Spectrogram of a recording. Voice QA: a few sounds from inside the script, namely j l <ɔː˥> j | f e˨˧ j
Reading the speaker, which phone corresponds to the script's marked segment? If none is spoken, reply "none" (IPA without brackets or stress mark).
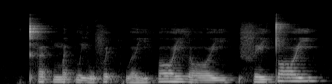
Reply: ɔː˨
